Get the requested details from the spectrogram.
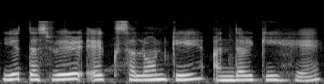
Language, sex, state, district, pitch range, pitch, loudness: Hindi, female, Arunachal Pradesh, Lower Dibang Valley, 200-225 Hz, 215 Hz, -13 LUFS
